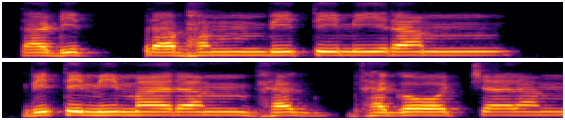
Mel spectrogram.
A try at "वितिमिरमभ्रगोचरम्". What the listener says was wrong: Why maram? Vitimiram abhra.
